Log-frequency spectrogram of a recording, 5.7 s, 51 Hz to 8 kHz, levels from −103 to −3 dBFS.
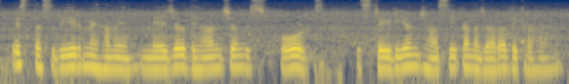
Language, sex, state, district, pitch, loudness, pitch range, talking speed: Hindi, male, Uttar Pradesh, Lalitpur, 135 Hz, -17 LUFS, 130-140 Hz, 145 wpm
